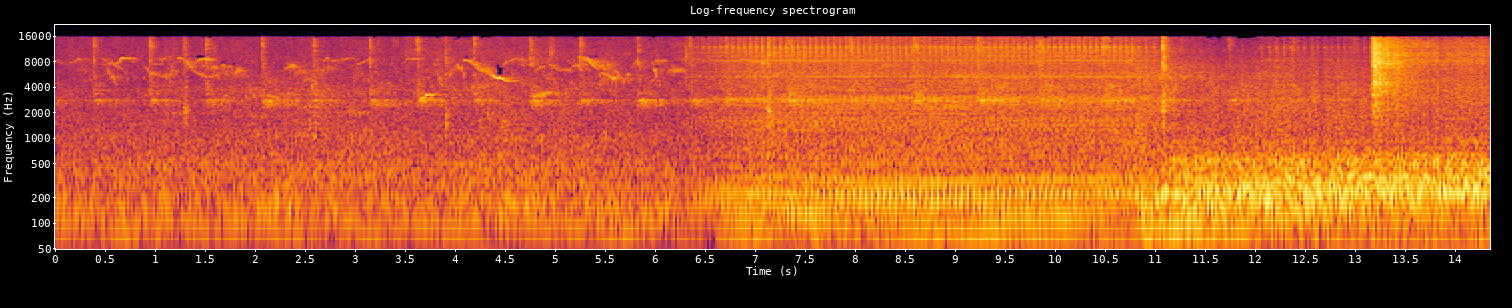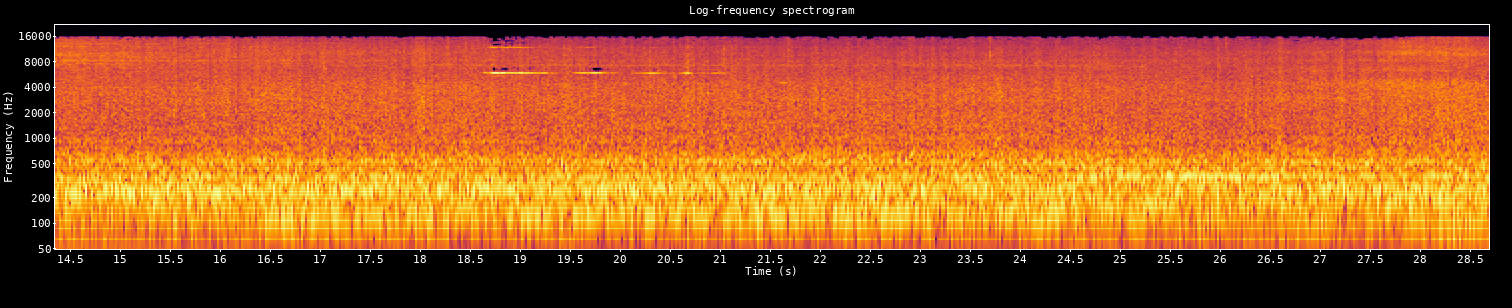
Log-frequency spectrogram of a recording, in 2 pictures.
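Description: A train running through a station: its noise swells about six seconds in, grows again about eleven seconds in, and then holds as a steady rumble, with one sharp click partway through.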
